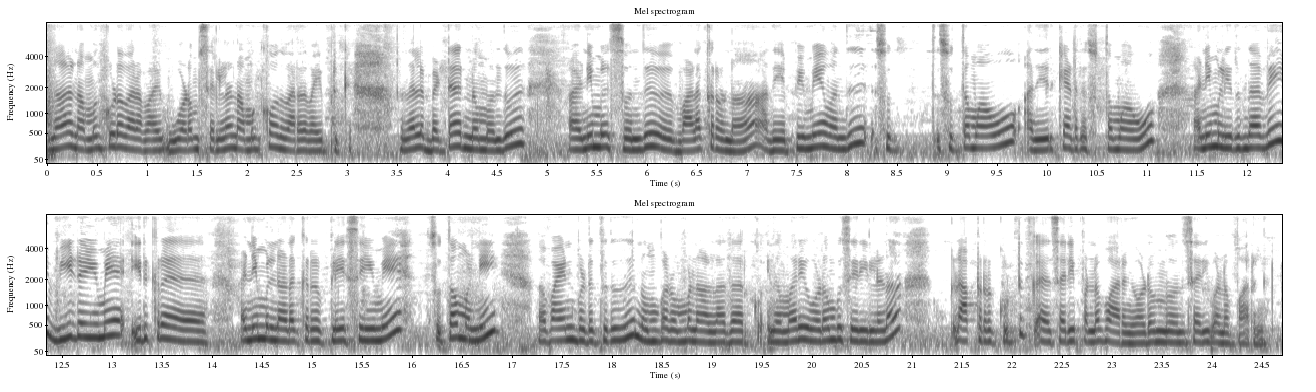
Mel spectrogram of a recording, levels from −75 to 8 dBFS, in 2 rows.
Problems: constant background noise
